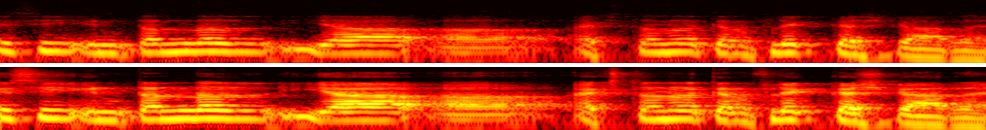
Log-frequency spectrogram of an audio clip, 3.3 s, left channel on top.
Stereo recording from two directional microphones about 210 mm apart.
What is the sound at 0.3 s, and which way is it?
Speech, 10° right (ahead or behind).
